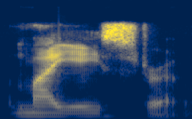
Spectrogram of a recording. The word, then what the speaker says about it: Maestro: It's pronounced Maestro.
